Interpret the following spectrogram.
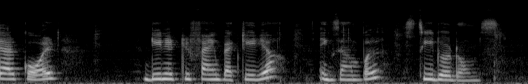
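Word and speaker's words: Pseudomonas: They are called डीनिट्रीफाइंग bacteria, example सीडोडोम्स। इसमें I think P silent होता है तो उसको सीडोडोम्स बोलते हैं।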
